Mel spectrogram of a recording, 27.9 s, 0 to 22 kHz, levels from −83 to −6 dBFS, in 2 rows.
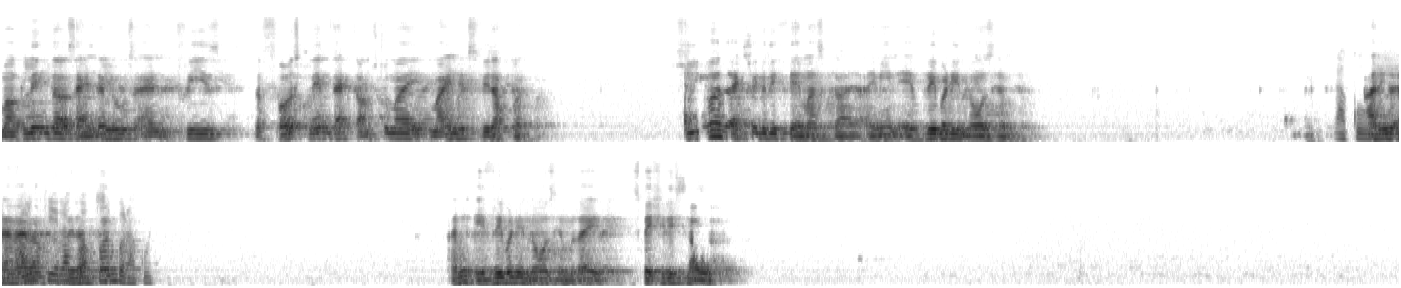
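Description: Echo with no canceller runs throughout this speech recording: every phrase is followed about a fifth of a second later by a fainter copy, roughly 16 dB below the direct sound, and thinner. The far end is playing the call through a loudspeaker, its microphone is catching that playback, and no echo cancellation strips it out, so the talker's own voice returns after the network round trip.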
